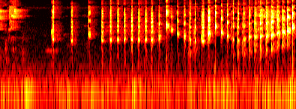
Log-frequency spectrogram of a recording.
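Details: Long-tailed shrike in full, lively song, used to provoke silent birds into singing: a few scattered high chirps, then a fast run of sharp repeated notes that grows denser and louder toward the end.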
